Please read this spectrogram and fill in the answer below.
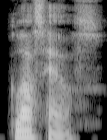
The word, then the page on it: glasshouse: Australian English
